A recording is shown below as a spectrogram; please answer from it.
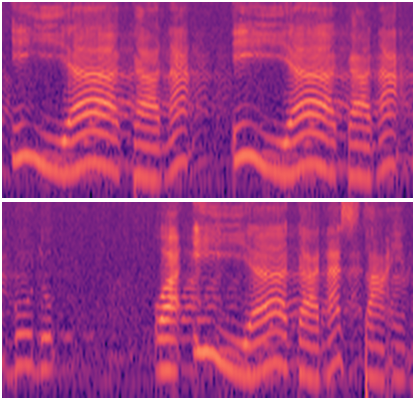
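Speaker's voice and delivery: slow chanted "iya" with the y held long; stressed doubled y. Shown as a demonstration. Teacher models the tasdid, "iya" slowly chanted with held y. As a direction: press and stretch the y in each "iya". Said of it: "Maka dibacanya ada penekanan".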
